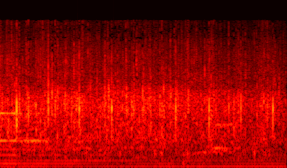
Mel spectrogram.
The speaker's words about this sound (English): Now, let's give them a big, big hand clap for being with us tonight.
